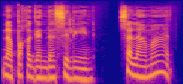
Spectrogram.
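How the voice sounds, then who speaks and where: A woman's voice: sits low, moderate pace, mellow, no room sound, studio quality, natural voice. A woman storyteller voicing a humble elderly mother who speaks meekly and tenderly. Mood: touched.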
